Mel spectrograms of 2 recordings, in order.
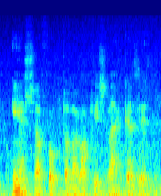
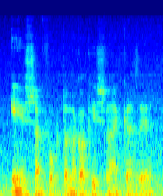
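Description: The two takes are said the same way.

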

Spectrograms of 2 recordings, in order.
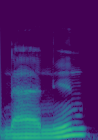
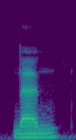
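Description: First: The word is said with two full syllables. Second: The word is shortened to one quick syllable. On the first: "Em vez de falar nanin" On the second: "pode falar nan. Fica mais, mais rápido"

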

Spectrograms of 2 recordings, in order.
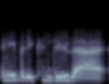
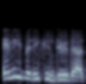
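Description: First: It sounds dismissive and belittling. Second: It sounds warm and approving. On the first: Being open to everyone makes it worth less. The speaker calls it wrong. "it was anybody can do that, and that makes it somehow less" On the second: Being open to everyone is a good thing. The speaker calls it right. "Instead of saying anybody can do that, that's great"

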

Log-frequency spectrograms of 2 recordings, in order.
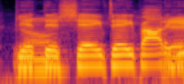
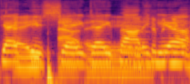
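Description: First: It is said in an English accent. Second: It is said in an Australian accent. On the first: The speaker calls it right. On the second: The speaker calls it wrong.

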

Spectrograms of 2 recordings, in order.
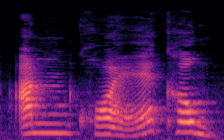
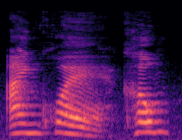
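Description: First: It is said in a southern Vietnamese accent. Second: It is said in a northern Vietnamese accent.

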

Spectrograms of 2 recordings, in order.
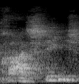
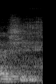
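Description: First: It is pronounced closely following the written spelling. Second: It is pronounced in ordinary everyday spoken style. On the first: This is how the singer says it. The speaker calls it wrong. "så siger hun præcis" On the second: This is the usual way to say it. The speaker calls it right. "i stedet for præcis"

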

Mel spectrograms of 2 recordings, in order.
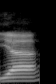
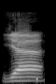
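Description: No difference in how they are said.

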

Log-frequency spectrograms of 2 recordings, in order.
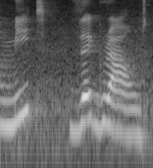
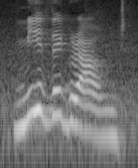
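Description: First: The t of meet is released separately. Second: The t of meet merges into the next word. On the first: The speaker calls it wrong. "Não fala meet the ground" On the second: The speaker calls it right. "É um T só"

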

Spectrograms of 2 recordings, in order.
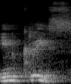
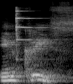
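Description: The two takes are said the same way.

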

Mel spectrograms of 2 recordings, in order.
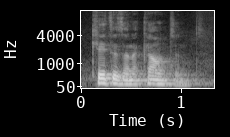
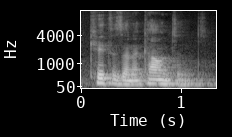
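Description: Both takes have the same delivery.

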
